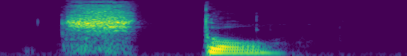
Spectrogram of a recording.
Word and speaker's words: что: However, you have the letter ч, which in this particular word is pronounced ш. Because it's difficult to say this combination of sounds, что. So you say, что.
